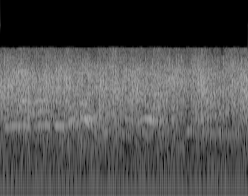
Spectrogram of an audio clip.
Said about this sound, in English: Praise the Lord, everybody. Why don't we all give the Lord a hand clap of praise tonight?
